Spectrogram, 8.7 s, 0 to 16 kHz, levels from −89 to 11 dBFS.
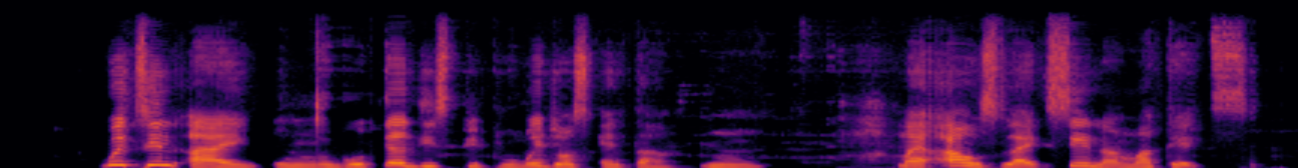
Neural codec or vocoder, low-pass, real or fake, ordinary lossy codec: codec, 32 kHz, 1.9 kbps, SNAC; 14.4 kHz; fake; none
